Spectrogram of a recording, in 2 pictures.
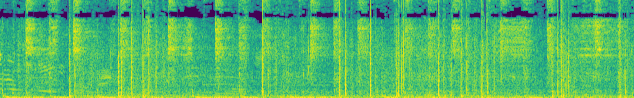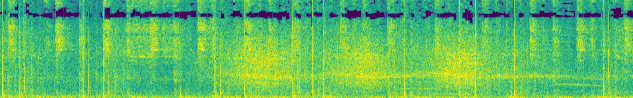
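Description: Aerial fireworks going off in quick succession, a rapid run of bangs and crackles, with a denser fizzing crackle about nine seconds in. Bass-heavy music plays underneath.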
